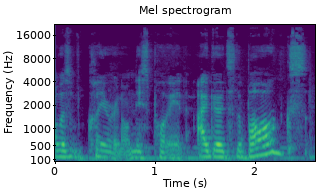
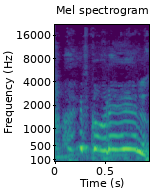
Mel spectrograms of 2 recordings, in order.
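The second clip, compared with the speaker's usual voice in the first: much higher, louder burst of disbelieving joy; overjoyed cry; 13 semitones higher, 5 dB louder than usual. Retold or imitated. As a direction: blurt it out through tears of joy.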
